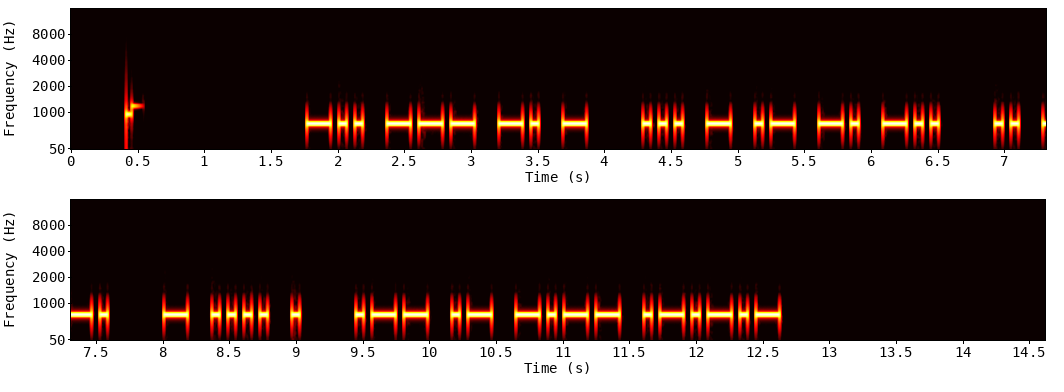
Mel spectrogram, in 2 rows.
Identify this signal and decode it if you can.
Morse code, heard as a keyed tone, about 20 wpm, 700 Hz. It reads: DONT STAND IN THE WAY.
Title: Sentences with 3-Word Phrases - 20wpm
